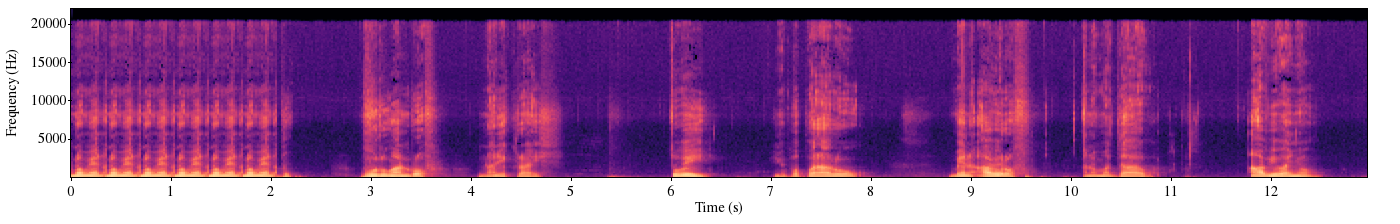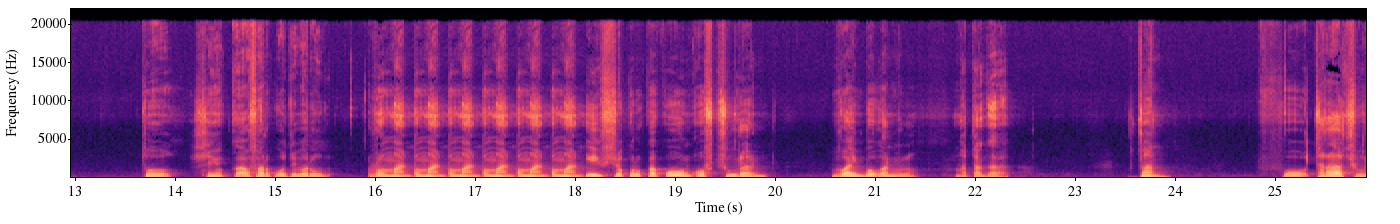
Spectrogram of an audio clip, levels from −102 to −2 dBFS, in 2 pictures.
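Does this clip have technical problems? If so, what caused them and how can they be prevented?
Yes. From 0.34 to 2.05 s, and again from 16.38 to 18.09 s, the speech stalls into a machine-gun stutter: one 341 ms fragment repeats five times at about 2.9 per second, and about one and a half seconds of audio are lost each time. This is a system hang loop. The computer or driver froze while the sound hardware kept replaying its ring buffer, which fits a 16384-sample buffer. Preventing it means fixing the driver or system stalls that starve the audio thread.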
